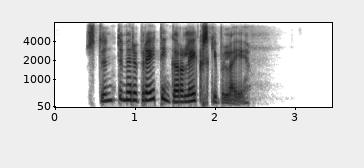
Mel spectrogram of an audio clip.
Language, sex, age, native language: Icelandic, female, 30-39, Icelandic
